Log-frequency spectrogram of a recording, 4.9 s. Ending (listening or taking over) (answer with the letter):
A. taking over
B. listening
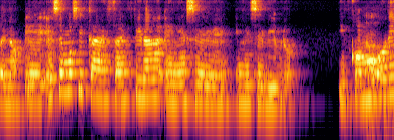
B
